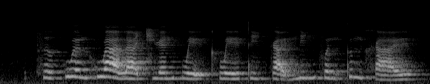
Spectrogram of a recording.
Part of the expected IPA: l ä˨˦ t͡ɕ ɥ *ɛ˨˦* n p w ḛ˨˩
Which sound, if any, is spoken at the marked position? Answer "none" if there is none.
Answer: ɛ˨˦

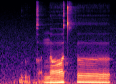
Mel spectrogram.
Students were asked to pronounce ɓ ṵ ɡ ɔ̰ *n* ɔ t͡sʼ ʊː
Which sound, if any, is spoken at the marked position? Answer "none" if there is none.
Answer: n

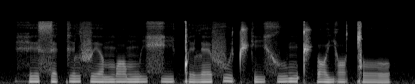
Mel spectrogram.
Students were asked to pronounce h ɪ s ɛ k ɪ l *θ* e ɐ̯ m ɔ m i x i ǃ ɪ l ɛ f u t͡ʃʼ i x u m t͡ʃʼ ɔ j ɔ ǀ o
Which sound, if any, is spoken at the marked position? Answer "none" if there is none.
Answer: f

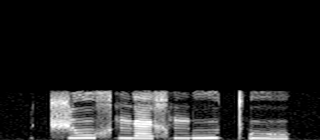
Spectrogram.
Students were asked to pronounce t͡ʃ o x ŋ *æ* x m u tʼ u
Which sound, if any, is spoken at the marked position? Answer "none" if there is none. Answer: æ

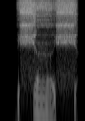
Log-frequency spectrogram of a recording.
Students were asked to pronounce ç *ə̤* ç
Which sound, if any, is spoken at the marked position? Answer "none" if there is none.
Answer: ə̤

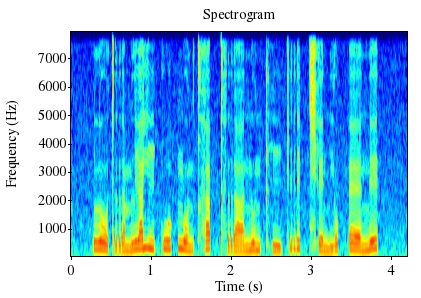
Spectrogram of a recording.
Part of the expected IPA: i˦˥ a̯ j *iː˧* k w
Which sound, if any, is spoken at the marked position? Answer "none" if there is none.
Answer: iː˧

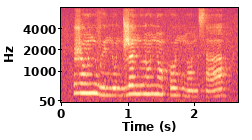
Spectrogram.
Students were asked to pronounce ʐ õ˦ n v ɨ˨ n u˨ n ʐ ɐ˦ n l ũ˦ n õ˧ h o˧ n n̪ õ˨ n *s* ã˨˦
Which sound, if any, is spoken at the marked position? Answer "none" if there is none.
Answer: s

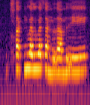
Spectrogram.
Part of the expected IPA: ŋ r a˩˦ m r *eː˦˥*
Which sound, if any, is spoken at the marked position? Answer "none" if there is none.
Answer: eː˦˥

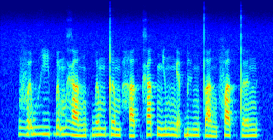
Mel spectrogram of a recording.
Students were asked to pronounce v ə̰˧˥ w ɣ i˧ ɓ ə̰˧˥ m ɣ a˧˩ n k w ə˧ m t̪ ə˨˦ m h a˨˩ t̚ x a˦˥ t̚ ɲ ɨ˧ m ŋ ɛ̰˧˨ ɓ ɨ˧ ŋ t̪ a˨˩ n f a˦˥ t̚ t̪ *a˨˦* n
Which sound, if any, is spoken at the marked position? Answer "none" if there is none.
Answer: ə˨˦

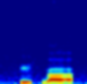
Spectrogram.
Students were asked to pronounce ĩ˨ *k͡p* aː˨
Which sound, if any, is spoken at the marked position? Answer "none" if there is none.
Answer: kʷ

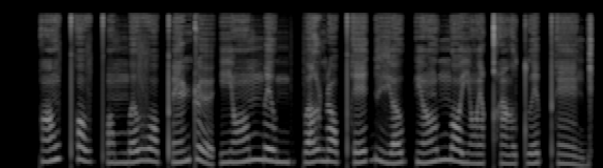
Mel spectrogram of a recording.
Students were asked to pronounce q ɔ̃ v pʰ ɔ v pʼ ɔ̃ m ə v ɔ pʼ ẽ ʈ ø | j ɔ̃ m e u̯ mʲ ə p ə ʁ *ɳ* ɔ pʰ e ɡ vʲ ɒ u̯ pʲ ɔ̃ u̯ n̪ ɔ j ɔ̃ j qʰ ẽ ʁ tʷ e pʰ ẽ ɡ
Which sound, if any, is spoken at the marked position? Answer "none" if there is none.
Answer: ɳ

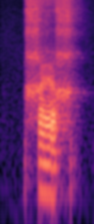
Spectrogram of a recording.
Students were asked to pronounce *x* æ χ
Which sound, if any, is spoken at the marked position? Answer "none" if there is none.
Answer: χ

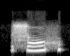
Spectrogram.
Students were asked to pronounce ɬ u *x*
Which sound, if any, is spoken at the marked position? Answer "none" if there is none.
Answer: x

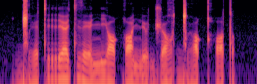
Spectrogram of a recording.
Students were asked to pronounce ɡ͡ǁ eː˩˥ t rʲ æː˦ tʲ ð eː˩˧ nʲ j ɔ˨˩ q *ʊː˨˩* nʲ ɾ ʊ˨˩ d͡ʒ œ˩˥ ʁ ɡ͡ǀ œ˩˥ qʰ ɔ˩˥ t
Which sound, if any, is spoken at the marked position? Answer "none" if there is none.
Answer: ʊː˨˩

